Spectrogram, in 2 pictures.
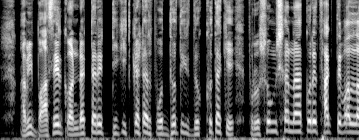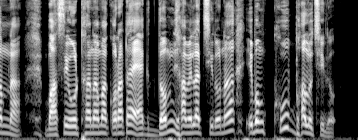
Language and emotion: Bengali, happy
